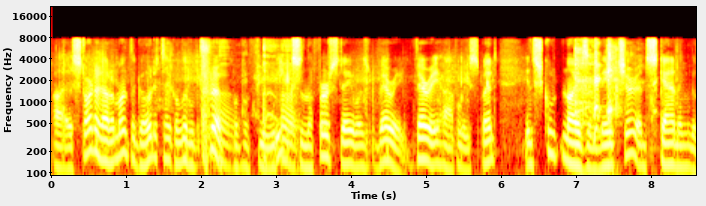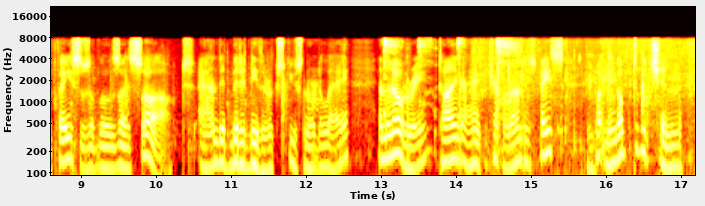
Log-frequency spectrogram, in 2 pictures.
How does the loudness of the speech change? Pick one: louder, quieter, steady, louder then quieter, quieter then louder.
steady.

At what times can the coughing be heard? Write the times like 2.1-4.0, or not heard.
2.0-3.4, 7.0-8.1, 13.0-14.9.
